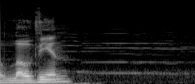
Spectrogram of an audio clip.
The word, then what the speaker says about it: Lothian: just for your information, Lothian, the TH is said like the TH in the. So Lothian. And the low is like low. Lothian.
